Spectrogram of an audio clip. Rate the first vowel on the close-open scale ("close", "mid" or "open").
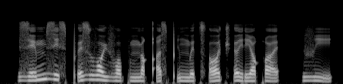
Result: mid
